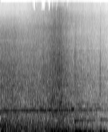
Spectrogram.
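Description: Ocean surf and wind along a Fiji island coast in the South Pacific, a steady wash of breaking waves and blustery air with no voices, holding at an even loudness throughout.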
